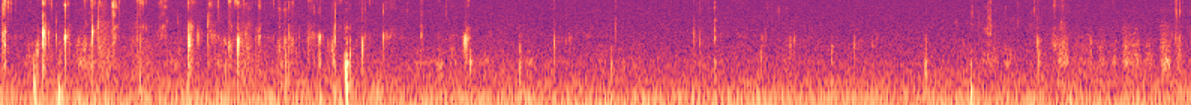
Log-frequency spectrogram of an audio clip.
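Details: Domestic cat eating indoors, close and quiet: sharp crunchy clicks and bites come quickly in the first three seconds, then thin out into sparse soft chewing ticks over a low steady room hiss.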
